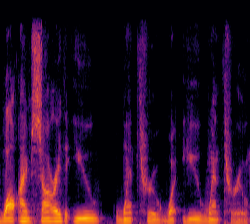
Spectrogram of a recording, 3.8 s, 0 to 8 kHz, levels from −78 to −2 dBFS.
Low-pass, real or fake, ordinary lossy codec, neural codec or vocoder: 7.2 kHz; real; AAC, 48 kbps; none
